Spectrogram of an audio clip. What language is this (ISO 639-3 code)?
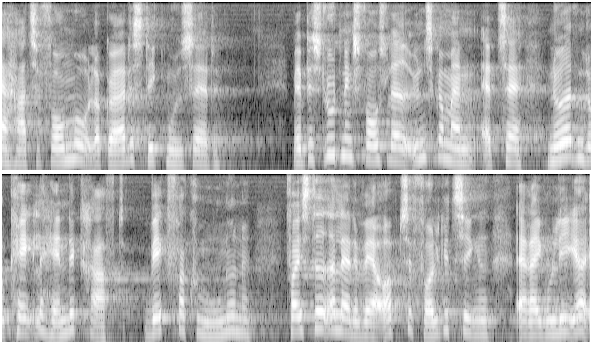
dan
